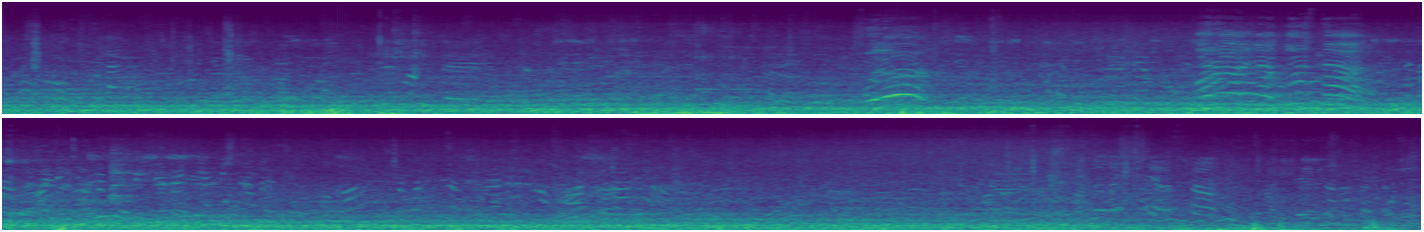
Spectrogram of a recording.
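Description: Outdoor city ambience: a steady low rumble of traffic with people's voices passing, and a couple of louder calls about seven and nine seconds in.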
